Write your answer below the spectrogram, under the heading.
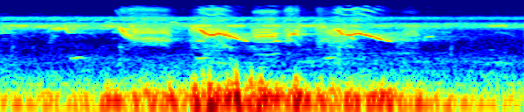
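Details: Black drongo (Dicrurus macrocercus) at Harohalli Lake, Bangalore North, in mating season, calling to another drongo: a few high, slurred whistles sweeping downward over about a second and a half, over steady low wind or background rumble.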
